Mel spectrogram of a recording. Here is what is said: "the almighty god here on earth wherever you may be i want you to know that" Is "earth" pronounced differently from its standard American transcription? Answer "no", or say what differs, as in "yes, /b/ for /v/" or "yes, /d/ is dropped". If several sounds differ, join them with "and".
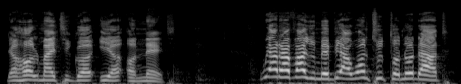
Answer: yes, /t/ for /θ/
